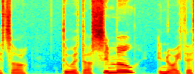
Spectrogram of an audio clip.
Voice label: "syml", Welsh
